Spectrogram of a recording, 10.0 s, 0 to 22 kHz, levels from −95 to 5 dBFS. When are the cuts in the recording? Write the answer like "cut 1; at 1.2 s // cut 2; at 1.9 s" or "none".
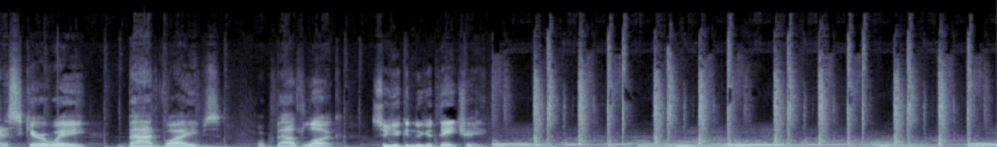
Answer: cut 1; at 4.8 s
